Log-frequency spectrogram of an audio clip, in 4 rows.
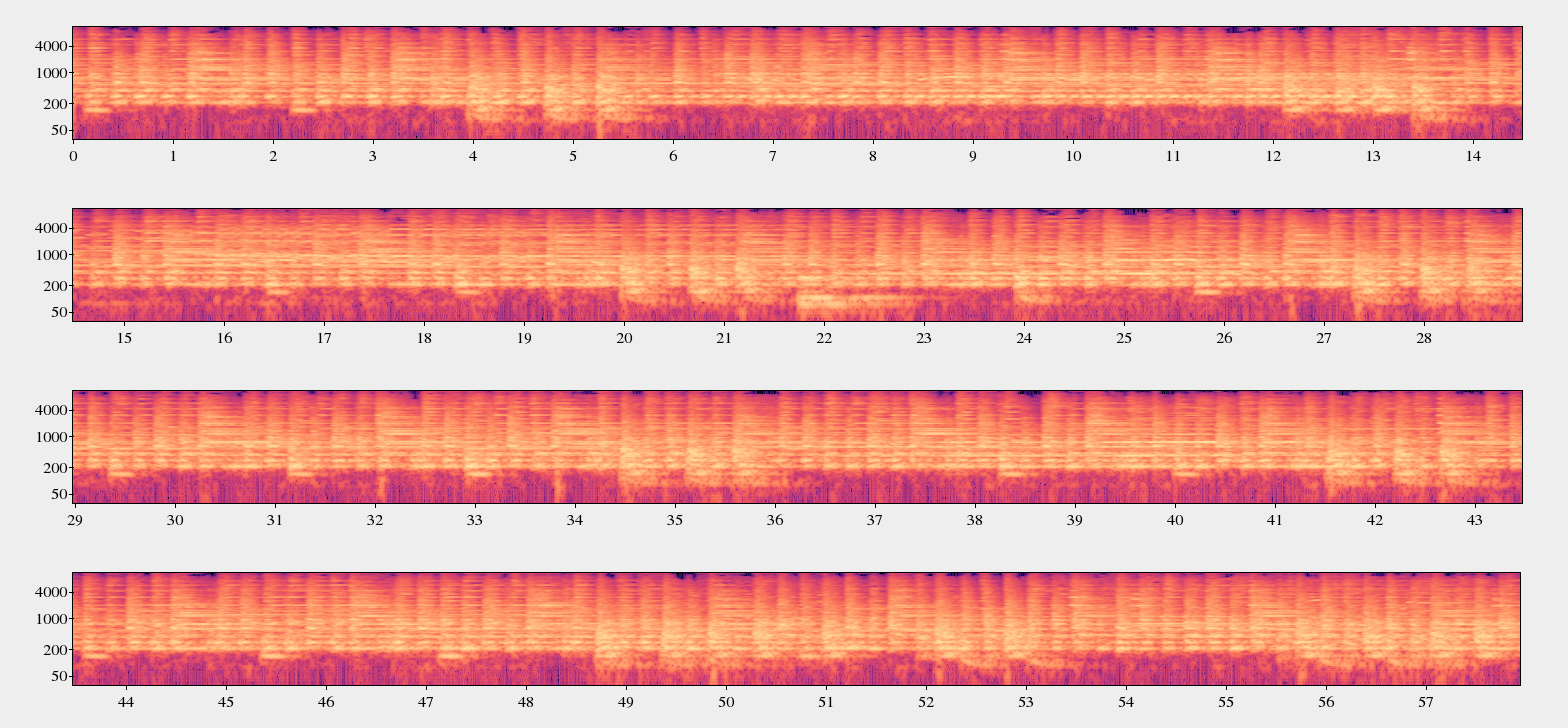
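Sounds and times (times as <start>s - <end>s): bells struck: 0.0s - 57.9s
drum beats: 0.0s - 57.9s
sustained melodic tones: 20.2s - 25.2s.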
